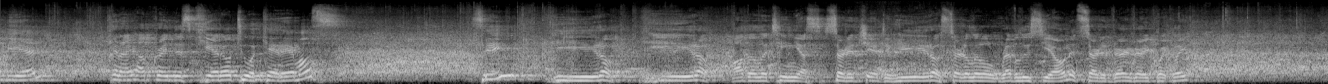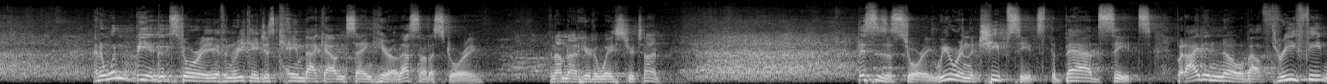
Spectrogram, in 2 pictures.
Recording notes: Taped at the Vic Theatre in Chicago. In this stand-up comedy special.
